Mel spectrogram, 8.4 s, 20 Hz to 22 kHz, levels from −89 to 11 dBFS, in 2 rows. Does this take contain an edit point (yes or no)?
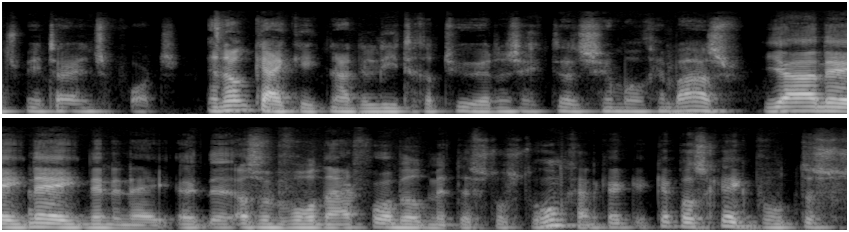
yes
